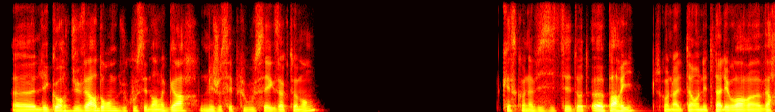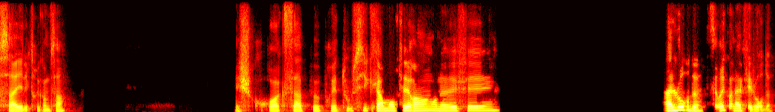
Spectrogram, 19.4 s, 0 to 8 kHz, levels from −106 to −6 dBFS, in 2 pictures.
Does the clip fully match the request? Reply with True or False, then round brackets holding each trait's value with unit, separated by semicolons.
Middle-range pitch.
False (115 Hz)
